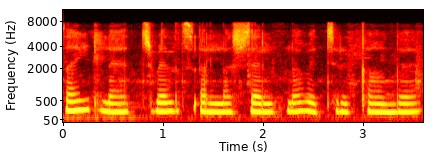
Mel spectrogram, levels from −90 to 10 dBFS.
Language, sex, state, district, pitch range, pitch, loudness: Tamil, female, Tamil Nadu, Nilgiris, 210-225 Hz, 215 Hz, -15 LUFS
